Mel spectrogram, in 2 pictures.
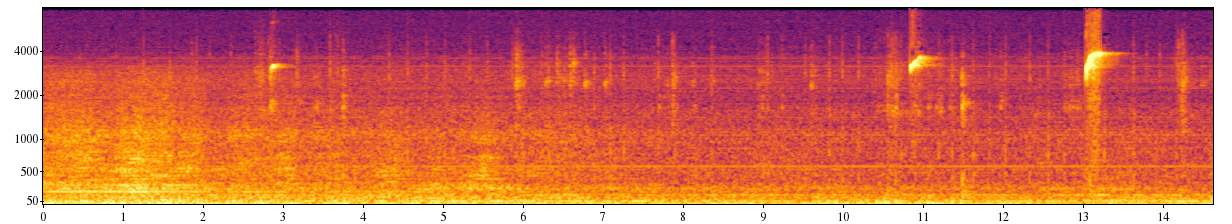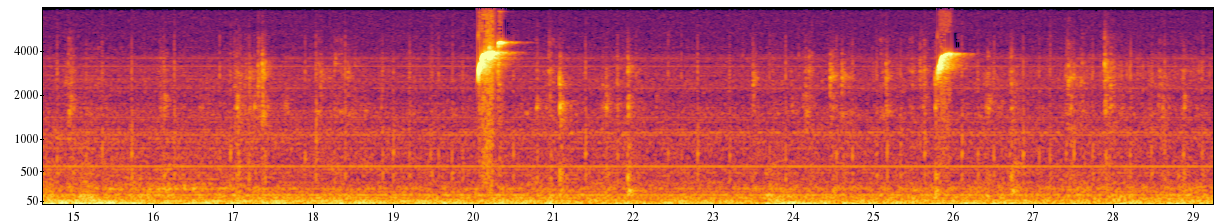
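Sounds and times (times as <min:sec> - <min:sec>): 
low hum: 0:00.0 - 0:29.2
canary rising whistle calls: 0:10.8 - 0:11.2, 0:13.0 - 0:13.5, 0:20.0 - 0:20.6, 0:25.8 - 0:26.3.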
